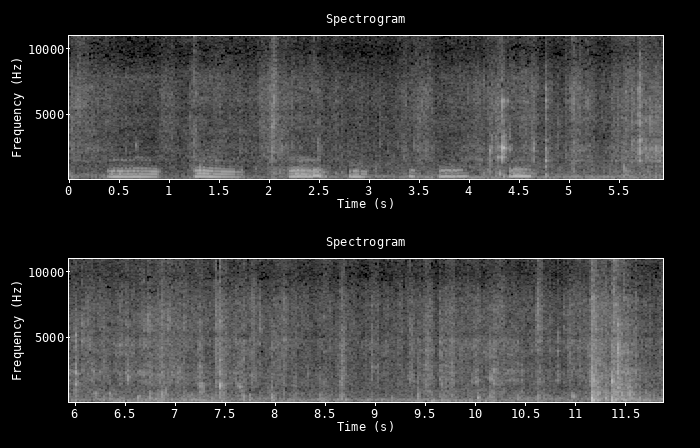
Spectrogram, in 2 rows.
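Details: Thirty-three-day-old Rough Collie puppy, recorded 28 July 2012, makes a quick burst of short, low, tonal whimpering calls in the first few seconds, then only soft rustling and tapping follow, with a sharp knock near the end.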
